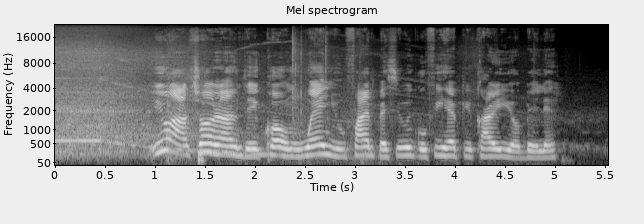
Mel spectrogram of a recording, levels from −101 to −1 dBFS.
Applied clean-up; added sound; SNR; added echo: none; Engine; 10 dB; none.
